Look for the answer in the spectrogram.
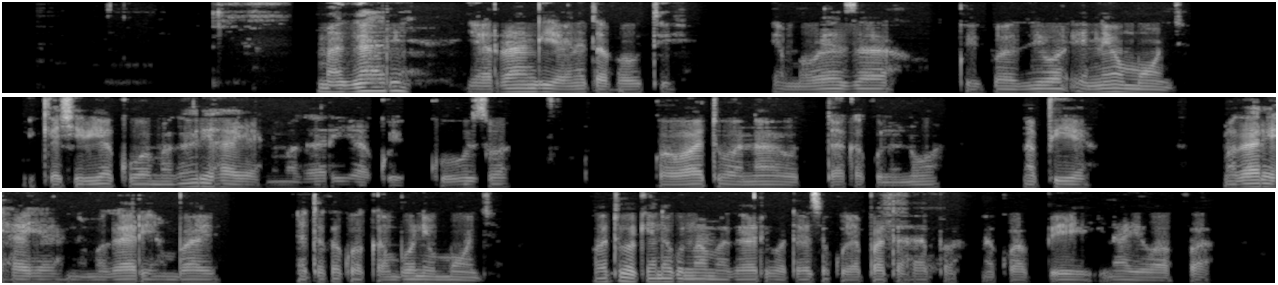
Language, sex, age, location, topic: Swahili, male, 18-24, Nakuru, finance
